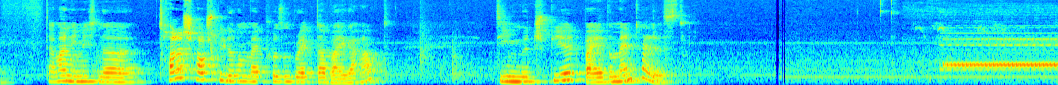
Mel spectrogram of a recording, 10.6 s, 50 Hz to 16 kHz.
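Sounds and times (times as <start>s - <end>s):
speech: 0.5s - 4.0s, 5.0s - 6.9s
telephone ringing with a high electronic tone: 9.4s - 10.5s.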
